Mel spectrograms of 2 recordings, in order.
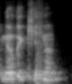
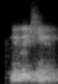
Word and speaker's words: Ntilikina: It's my Frank Ntilikina. Ntilikina. Ntilikina. Okay, Yeah. perfect. The T is silent.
